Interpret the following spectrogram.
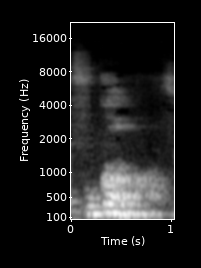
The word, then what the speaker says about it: Foucault: interesante, el filósofo que se llama Michel Foucault, se escribe Foucault, ¿sí?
